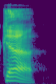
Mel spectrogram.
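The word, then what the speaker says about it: Kjær: Бо я намагався якось зрозуміти, як вимовляється людина, яку ми називаємо К'яєром або К'єром. Так, центральний захисник Мілана. Ну там же ж там кє.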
